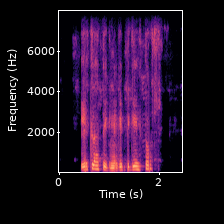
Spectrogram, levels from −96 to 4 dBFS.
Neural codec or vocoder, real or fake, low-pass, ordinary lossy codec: none; real; 7.2 kHz; Opus, 24 kbps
